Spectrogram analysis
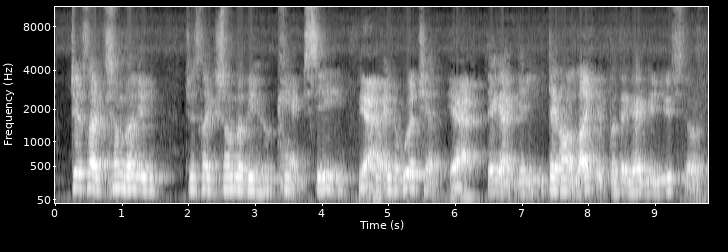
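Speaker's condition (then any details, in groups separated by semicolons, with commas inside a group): Cerebral palsy; cerebral palsy, congenital, diagnosed around age six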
